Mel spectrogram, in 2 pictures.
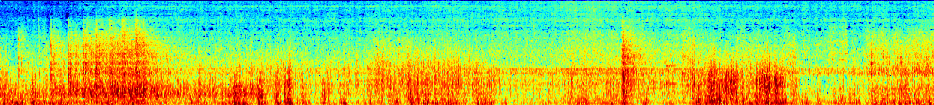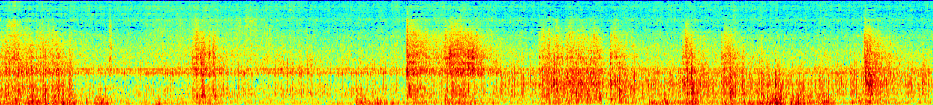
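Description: Distant gunshots echoing over the city: a handful of sharp cracks spread a few seconds apart, over a steady hum of traffic.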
